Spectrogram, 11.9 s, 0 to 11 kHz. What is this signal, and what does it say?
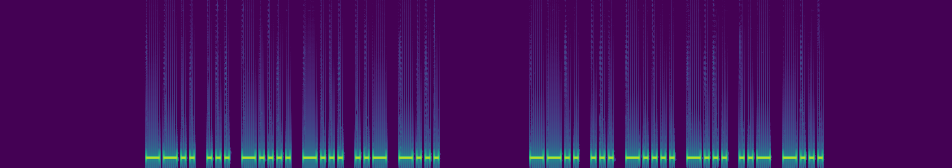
Morse code, heard as a keyed tone, about 22 wpm, 700 Hz. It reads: ZS6BUB ZS6BUB
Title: DXCC-100 Call Signs - 6 Characters - Repeated 2x - 22wpm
